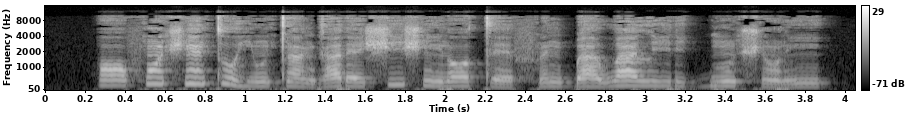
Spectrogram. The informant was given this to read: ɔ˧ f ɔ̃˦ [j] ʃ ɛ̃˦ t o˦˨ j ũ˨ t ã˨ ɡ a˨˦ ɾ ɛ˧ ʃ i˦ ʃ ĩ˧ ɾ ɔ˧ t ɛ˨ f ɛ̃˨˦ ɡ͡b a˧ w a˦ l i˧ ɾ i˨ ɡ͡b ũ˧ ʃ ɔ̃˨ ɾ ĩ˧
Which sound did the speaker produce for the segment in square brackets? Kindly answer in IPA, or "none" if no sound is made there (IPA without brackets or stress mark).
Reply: none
